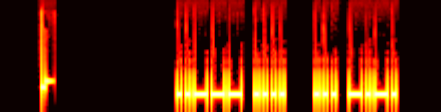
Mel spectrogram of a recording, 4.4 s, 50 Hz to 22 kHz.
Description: Morse code, heard as a keyed tone, about 28 wpm, 700 Hz. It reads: 2H SC
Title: Winter Field Day Exchanges 28wpm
